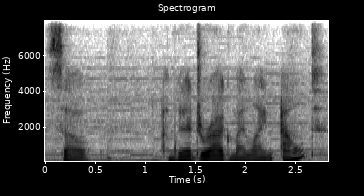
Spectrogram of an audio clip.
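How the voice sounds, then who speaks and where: A woman is soft-spoken. Music plays in the background. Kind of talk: makeup tutorial voice-over.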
